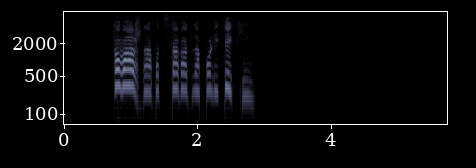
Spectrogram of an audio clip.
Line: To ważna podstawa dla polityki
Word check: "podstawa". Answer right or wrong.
right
